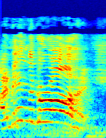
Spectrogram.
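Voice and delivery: loud, high-pitched shouted call. Retelling how he yelled up from the garage: imitating a yell. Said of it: "he yells up".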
